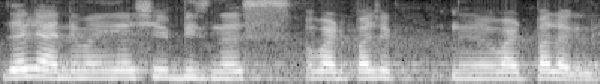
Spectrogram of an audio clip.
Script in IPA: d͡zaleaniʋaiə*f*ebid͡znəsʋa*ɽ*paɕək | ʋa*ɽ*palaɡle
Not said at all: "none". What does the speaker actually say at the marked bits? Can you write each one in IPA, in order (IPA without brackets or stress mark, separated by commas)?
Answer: ɕ, ɽ, ɽ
